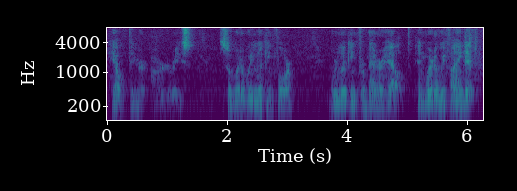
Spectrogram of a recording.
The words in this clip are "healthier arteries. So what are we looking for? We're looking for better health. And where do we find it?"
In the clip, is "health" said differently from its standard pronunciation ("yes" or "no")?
no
